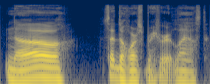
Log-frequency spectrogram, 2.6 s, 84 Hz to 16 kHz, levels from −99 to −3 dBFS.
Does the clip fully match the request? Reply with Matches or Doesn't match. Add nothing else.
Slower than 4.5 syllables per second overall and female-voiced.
Doesn't match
